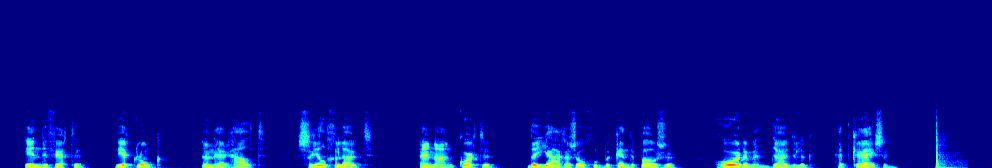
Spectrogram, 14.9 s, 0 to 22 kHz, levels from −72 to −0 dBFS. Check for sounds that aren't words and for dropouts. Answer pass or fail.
fail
